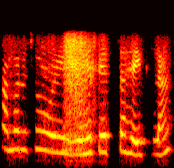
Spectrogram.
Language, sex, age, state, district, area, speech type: Odia, female, 18-30, Odisha, Jajpur, rural, conversation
